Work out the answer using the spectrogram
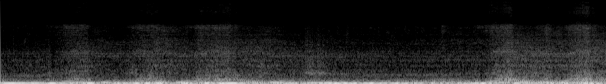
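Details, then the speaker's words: Mk3 Vauxhall Astra 1.6 LS saloon petrol, first start in about 12 years (unmoved since 2009), started via screwdriver due to broken ignition switch: a few light revs with a deep, even rumble, no knocks or misses; runs cleanly. "we're hey first time it's been started in 12 years probably"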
